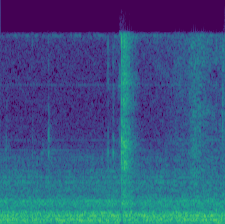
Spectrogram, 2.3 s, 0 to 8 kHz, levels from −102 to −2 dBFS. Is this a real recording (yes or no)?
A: yes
